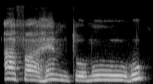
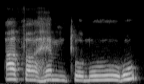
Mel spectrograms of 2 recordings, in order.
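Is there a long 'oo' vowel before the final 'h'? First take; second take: yes; yes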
